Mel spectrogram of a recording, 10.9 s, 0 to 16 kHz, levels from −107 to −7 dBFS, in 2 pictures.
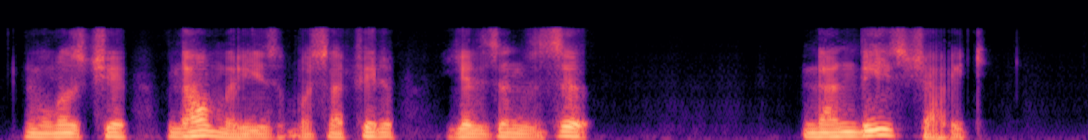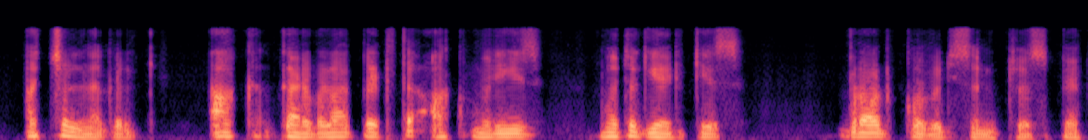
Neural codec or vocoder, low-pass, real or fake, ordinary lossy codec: codec, 16 kHz, 2 kbps, FreqCodec, smaller model; 7.2 kHz; fake; none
